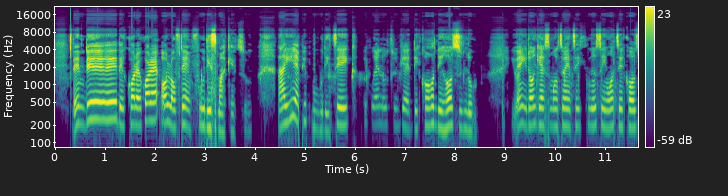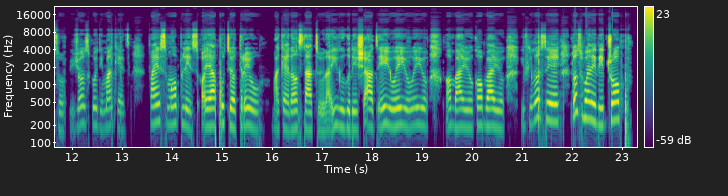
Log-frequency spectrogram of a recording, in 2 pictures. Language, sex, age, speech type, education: Nigerian Pidgin, female, 15-29, spontaneous, tertiary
